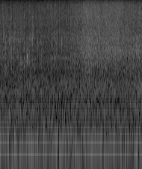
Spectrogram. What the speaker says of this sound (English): take one of your spatulas and flip that bacon over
